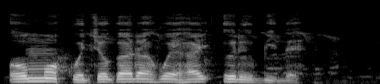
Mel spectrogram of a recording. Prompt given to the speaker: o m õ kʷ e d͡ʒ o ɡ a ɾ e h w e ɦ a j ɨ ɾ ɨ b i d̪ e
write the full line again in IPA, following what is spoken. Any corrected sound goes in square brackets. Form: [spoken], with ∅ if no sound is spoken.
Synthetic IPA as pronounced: o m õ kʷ e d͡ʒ o ɡ a ɾ [a] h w e ɦ a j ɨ ɾ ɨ b i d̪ e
